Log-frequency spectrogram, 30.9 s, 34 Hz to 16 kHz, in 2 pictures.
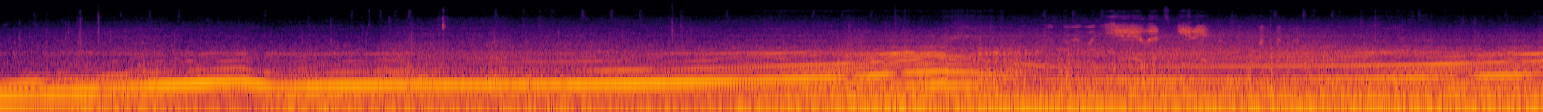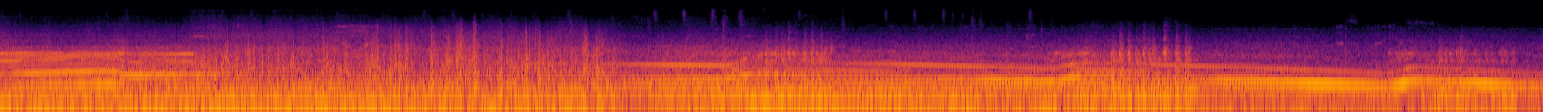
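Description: Mk5 Toyota Supra's turbocharged B58 inline-six, with aftermarket downpipe, intake and charge pipe, heard from inside the cabin. It revs up through the gears with several upshifts, then crackles and pops from the exhaust on lift-off for a few seconds. The revs fall away with three quick throttle blips on the downshifts.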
